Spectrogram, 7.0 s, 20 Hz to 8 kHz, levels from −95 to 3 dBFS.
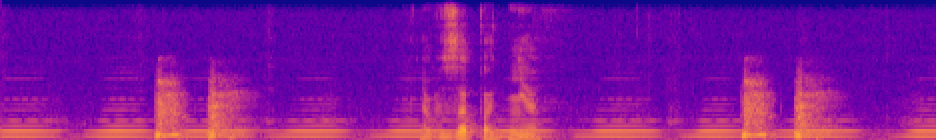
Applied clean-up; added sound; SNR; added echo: none; Cough + Organ; -4 dB; none.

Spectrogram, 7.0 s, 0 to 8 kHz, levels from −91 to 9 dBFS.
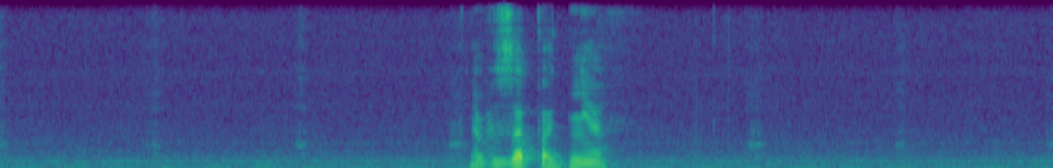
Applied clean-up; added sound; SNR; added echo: none; none; none; none.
